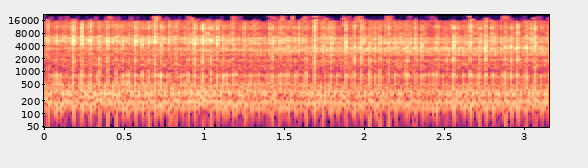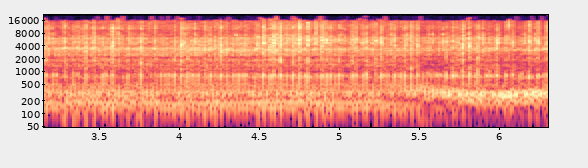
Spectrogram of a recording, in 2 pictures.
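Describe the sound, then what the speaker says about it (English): A chainsaw roars continuously at close range, its engine straining steadily as it cuts through frozen wood. "The blade digs deeper like steel claws shredding through the frozen wood."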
